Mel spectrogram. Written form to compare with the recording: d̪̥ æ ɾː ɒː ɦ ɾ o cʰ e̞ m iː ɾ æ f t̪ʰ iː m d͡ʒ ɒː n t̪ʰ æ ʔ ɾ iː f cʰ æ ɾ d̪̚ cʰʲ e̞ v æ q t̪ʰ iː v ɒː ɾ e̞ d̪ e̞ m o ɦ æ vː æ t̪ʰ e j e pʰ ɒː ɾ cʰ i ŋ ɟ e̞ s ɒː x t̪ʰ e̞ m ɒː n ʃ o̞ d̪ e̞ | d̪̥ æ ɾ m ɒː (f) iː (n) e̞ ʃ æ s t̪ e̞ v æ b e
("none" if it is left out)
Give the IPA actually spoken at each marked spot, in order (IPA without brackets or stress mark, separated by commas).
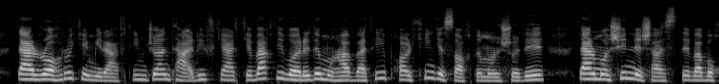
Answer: ʃ, nː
